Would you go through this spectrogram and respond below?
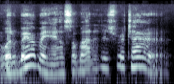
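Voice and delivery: ordinary delivery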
